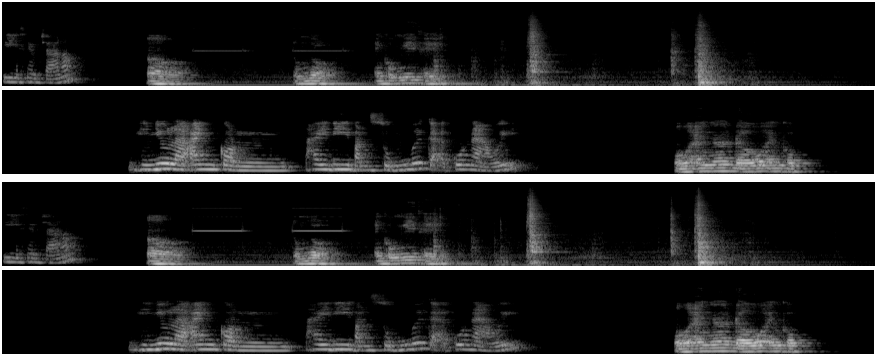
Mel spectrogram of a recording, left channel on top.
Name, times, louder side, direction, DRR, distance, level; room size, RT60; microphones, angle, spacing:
voice 1, 0.0-0.7 10.0-13.9, left 3 dB, 80° left, 1.2 m, -30 dB
voice 2, 1.4-1.8 2.9-3.4 3.7-4.5 15.4-16.6, right 2 dB, 20° right, 1.4 m, -25 dB
sound 1, 1.8-8.4, right 3 dB, 65° right, 1.0 m, -37 dB
5.4 x 4.3 x 4.0 m
head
